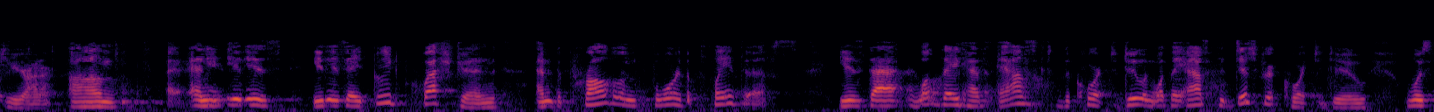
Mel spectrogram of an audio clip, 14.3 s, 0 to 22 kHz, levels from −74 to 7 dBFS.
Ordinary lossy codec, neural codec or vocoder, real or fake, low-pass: MP3, 24 kbps; codec, 16 kHz, 2 kbps, FreqCodec, larger model; fake; 7.2 kHz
